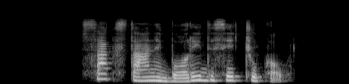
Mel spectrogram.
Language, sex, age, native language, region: Slovenian, female, 50-59, Slovenian, Gorica region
